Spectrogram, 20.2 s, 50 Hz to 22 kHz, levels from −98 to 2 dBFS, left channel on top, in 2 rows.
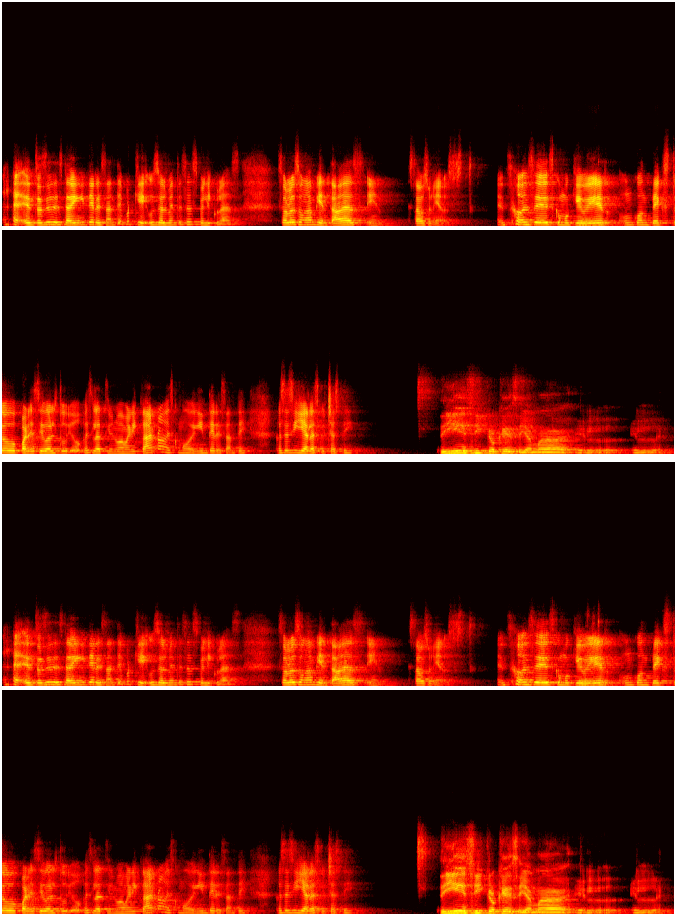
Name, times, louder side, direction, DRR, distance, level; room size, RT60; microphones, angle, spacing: voice 1, 0.0-5.7 6.2-6.9 7.4-15.3, left 3 dB, 25° left, 9 dB, 1.4 m, -33 dB
voice 2, 8.7-9.1 16.3-16.4 16.7-20.0, right 3 dB, 65° right, 7 dB, 2.2 m, -31 dB
21.0 x 20.5 x 7.7 m, 1.0 s
head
